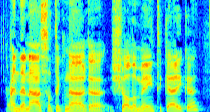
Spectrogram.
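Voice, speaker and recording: A man's voice: a little high, fairly even intonation, normal speed, pushed and bright. A man on a casual podcast who explains his views at length, with many fillers. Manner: reasoned, explains with many fillers like "zeg maar". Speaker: podcast co-host.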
